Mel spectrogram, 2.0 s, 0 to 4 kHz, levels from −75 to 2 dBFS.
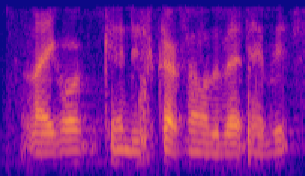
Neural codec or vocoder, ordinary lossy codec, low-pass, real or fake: codec, 44.1 kHz, 7.8 kbps, Pupu-Codec; none; 3.6 kHz; fake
